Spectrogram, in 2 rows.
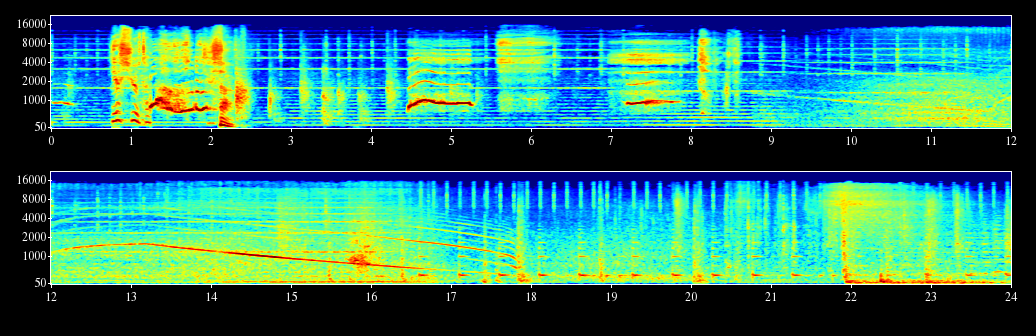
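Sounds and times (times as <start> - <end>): emergency vehicle siren wailing: 9.2 - 18.0.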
